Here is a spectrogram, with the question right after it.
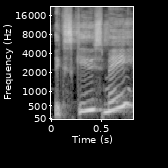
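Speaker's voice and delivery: loud, high-pitched shout; high hail held up at the end; calling out. A narrator's reading. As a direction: call down into a ravine. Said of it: "shouted Avalon".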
